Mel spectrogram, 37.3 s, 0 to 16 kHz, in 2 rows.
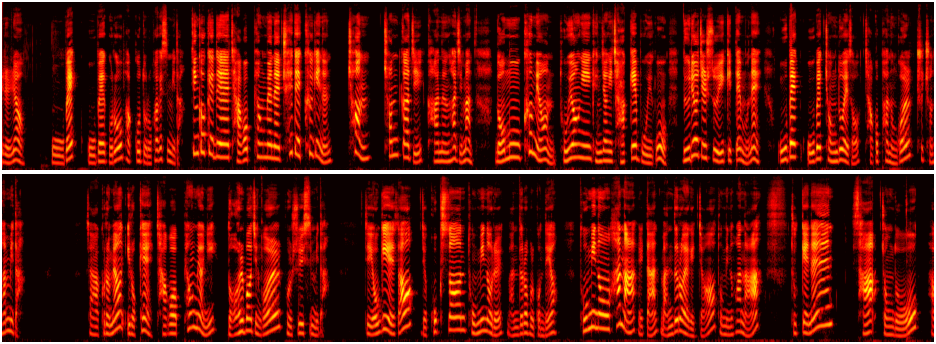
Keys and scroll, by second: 0.8 BackSpace, 1.0 5, 3.0 BackSpace, 3.4 5, 12.3-13.0 typing, 29.0 typing, 35.7 4, 36.7 Return.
